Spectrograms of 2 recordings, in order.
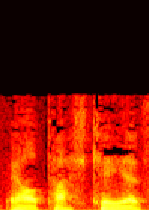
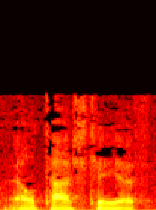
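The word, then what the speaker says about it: Al Tashcheth: Psalm 58, to the chief musician, El Tashkeith. That's phonetically pronounced correct in Hebrew. El Tashkeith.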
